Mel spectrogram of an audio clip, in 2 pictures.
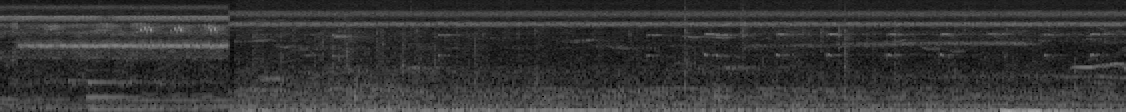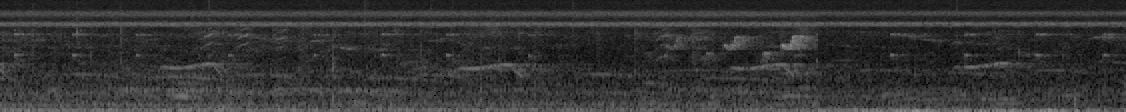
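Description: Garden nature ambience: crickets chirping at first, then, after a sudden change about a second and a half in, a steady high insect drone with birds calling over and over in short rising-and-falling notes. A low rumble sits underneath, with one loud low thump about six seconds in.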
